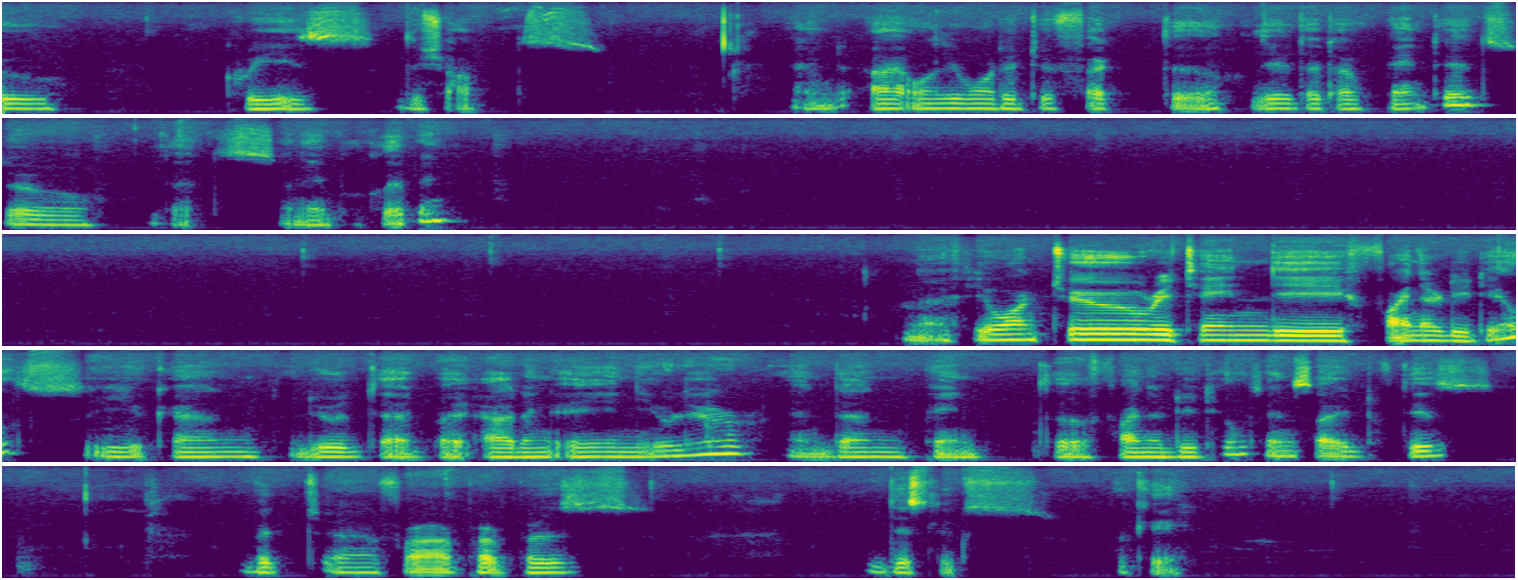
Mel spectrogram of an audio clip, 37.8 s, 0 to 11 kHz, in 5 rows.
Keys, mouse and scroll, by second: 0.7-1.4 drag, 1.8 click, 2.6 click, 8.6 click, 14.9 ctrl+s, 16.1 click, 17.0 click, 18.0 scroll down 4, 18.3 middle click, 18.8 shift+middle click, 19.1 middle click, 20.5 scroll up 3, 21.6-22.6 middle drag, 32.0-33.1 drag, 34.2-35.4 drag, 37.2-37.8 drag.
